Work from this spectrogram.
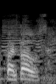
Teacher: Un ejemplo claro de esto es la pausa, la A como vocal abierta y la U como vocal cerrada, es decir, nuestra cavidad bucal se cierra al terminar la pronunciación de la sílaba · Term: diptongo decreciente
